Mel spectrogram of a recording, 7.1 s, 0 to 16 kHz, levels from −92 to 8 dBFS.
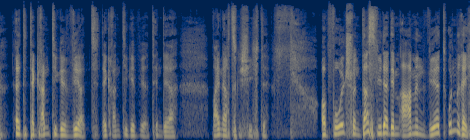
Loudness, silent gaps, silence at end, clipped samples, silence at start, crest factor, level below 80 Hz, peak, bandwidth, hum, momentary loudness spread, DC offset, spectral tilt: -24 LUFS; none; 0 s; under 0.1%; 0 s; 22 dB; -60 dBFS; -2 dBFS; 14.5 kHz; none; 15 LU; under 0.1%; -4.5 dB/octave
